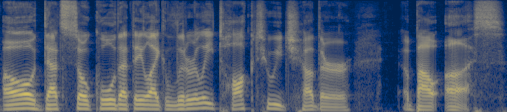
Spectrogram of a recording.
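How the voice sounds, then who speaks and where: A man's voice: medium pitch, a little slow, a little hiss or hum. A man hosting a reaction video, chatting casually and thinking aloud as he comments.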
